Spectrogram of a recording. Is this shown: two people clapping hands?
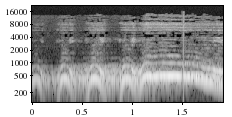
no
